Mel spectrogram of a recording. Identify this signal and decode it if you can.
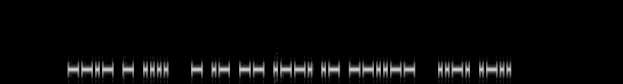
Morse code, heard as a keyed tone, about 34 wpm, 700 Hz. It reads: QTH TAMPA, FL
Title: Practice QSO - Exchange 1 - Beginning - 35wpm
